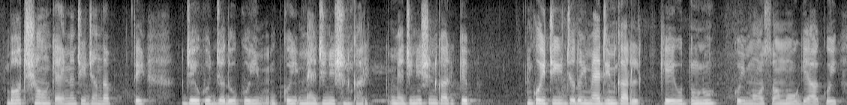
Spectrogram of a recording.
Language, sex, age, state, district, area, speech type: Punjabi, female, 18-30, Punjab, Shaheed Bhagat Singh Nagar, rural, spontaneous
